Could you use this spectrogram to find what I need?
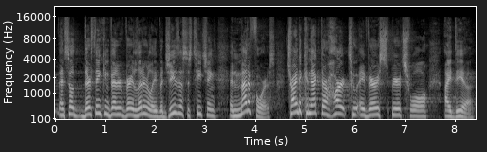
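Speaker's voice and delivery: ordinary delivery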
